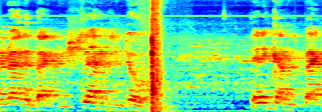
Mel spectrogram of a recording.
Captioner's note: car door slams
